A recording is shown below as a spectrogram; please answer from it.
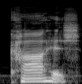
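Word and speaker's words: خواهش: এ কারণে এটিও মুয়ান্নাস একটা কথা মনে রাখবেন এই যে খাহেশ এর মধ্যে যেই ওয়াও টা রয়েছে এই ওয়াও টা লেখায় আসবে উচ্চারণে আসবে না কেন আসবে না এ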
